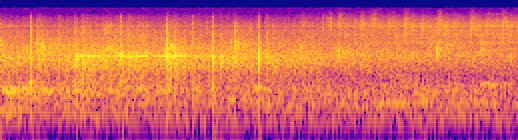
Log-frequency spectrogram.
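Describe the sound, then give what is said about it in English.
An audience claps their hands to celebrate Jesus in a dense, steady wash of applause, many overlapping claps forming a continuous crackling texture at a moderate, even level with no voices. “Celebrate Jesus by clapping your hands.”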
